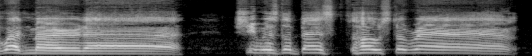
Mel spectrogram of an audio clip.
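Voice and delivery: high, loud, long-drawn mock protest; hammed-up, drawn-out yell; mock outcry. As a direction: cry it out high, stretching the words slowly. Jokey outburst defending the host.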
